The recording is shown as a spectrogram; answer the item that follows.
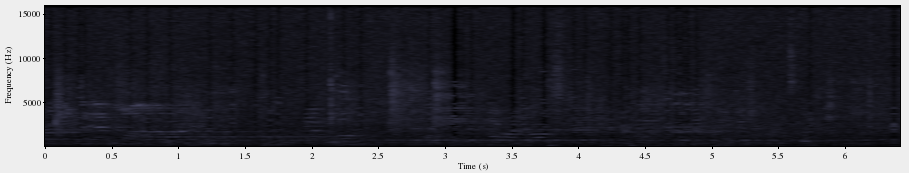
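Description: Faint ambience of a large indoor sports hall: distant voices and quiet music.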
